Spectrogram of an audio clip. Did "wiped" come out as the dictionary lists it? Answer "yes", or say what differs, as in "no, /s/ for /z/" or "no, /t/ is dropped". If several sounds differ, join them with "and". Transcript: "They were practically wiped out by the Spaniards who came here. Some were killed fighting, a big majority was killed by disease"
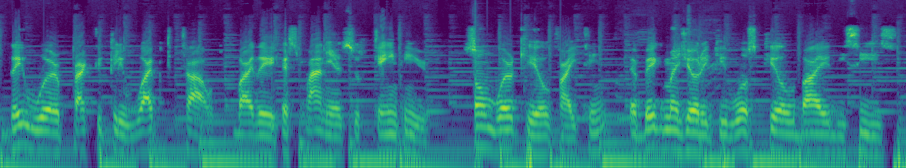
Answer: yes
